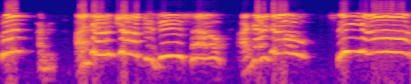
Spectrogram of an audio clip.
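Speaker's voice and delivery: squeaky, very high cartoon voice. Narrating a story, voicing a character's parting line, Mickey Mouse voice. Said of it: "I'm talking like Mickey Mouse instead".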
